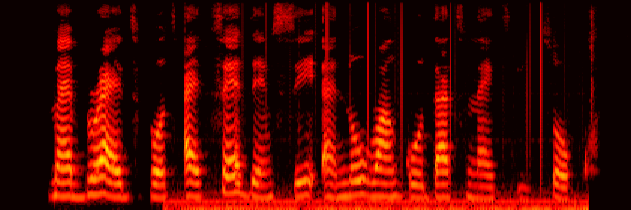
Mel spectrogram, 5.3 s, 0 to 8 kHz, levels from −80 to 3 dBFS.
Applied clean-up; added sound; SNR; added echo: none; Crackle; 11 dB; none.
